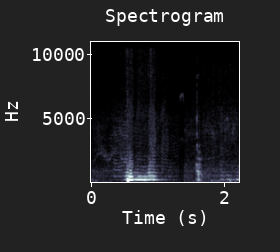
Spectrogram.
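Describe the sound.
Honeybees, mostly nurse bees inside a hive, buzz as they are woken up. A steady low drone rises into two louder, brief swells of buzzing, then settles back to a softer hum.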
